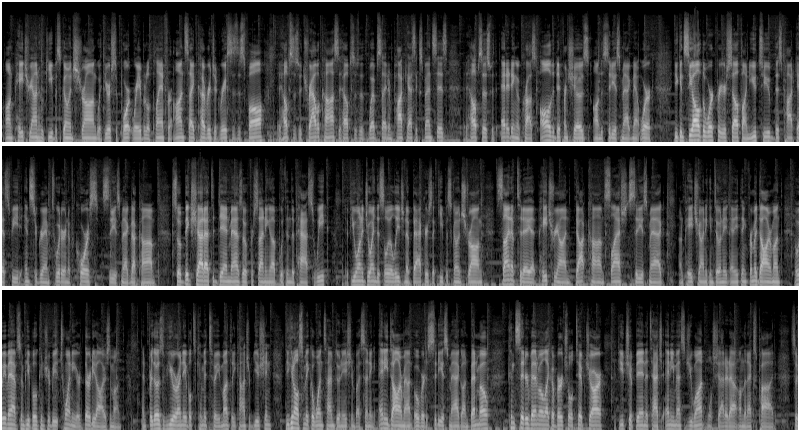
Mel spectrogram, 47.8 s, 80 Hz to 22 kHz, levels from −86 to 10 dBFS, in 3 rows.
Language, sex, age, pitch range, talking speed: English, male, 20-39, 100-115 Hz, 230 wpm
